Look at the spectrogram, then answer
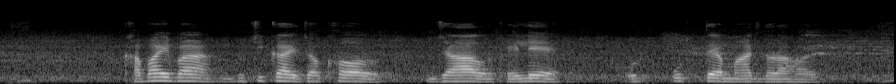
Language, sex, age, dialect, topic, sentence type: Bengali, male, 31-35, Jharkhandi, agriculture, statement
